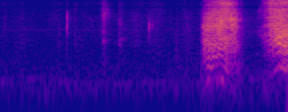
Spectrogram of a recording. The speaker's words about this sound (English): The zipper is stuck. There you go.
